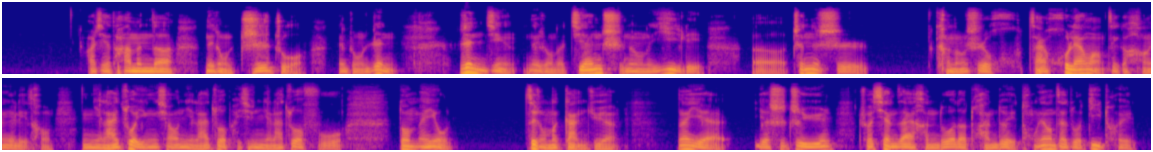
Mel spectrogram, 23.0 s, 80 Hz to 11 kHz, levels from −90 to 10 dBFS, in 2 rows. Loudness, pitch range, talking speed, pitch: -21 LUFS, 85-100 Hz, 220 characters per minute, 90 Hz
